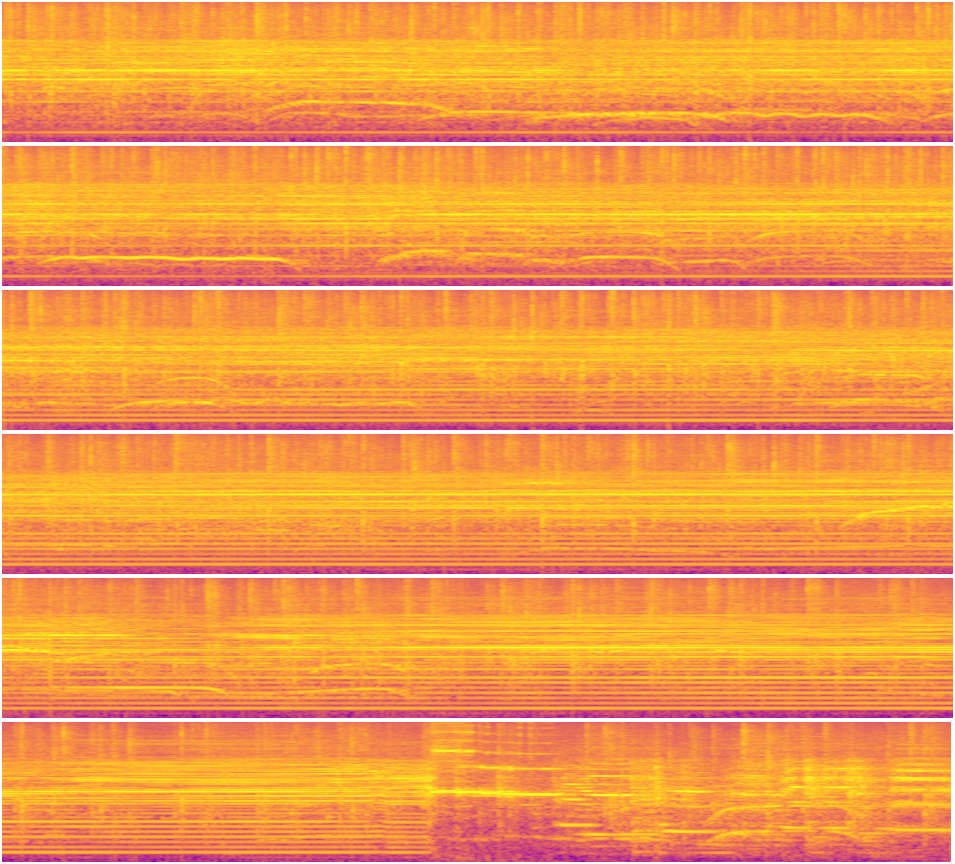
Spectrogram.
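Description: Amplified drone of several steady held tones with a warbling, swooping pitch line wandering over it. It sounds like electric guitar feedback and effects noise from the stage amplifiers.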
